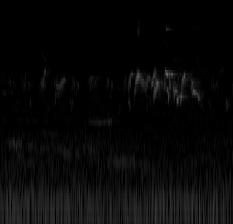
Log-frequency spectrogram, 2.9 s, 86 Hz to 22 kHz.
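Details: Red-whiskered bulbul during trapping, 11 November 2016, gives one short, lively run of chirpy warbled notes in the second half after quiet background noise.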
